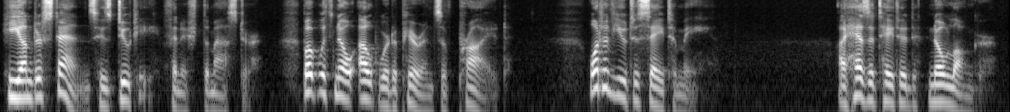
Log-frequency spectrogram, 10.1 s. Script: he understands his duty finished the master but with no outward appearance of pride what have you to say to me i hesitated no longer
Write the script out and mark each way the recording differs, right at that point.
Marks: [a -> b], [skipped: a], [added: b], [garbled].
he understands his duty finished the master but with no outward appearance of pride what have you to say to me i hesitated no longer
